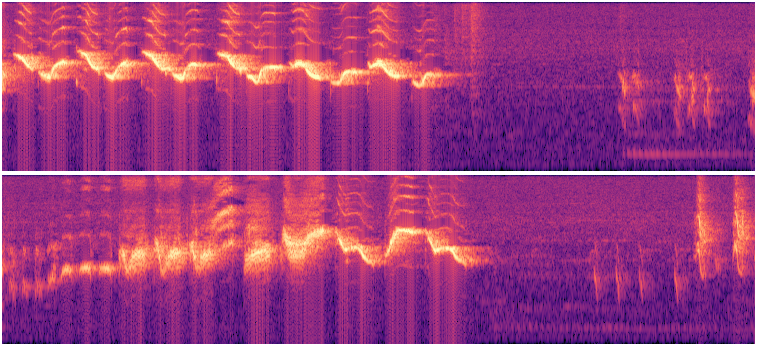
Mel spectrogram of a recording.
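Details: Chinese hwamei, vigorous song: a run of repeated zigzag whistled loops, a pause, a short scratchy passage, then a second rising, rolling whistled phrase, ending with scattered sharp notes and a faint low hum.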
